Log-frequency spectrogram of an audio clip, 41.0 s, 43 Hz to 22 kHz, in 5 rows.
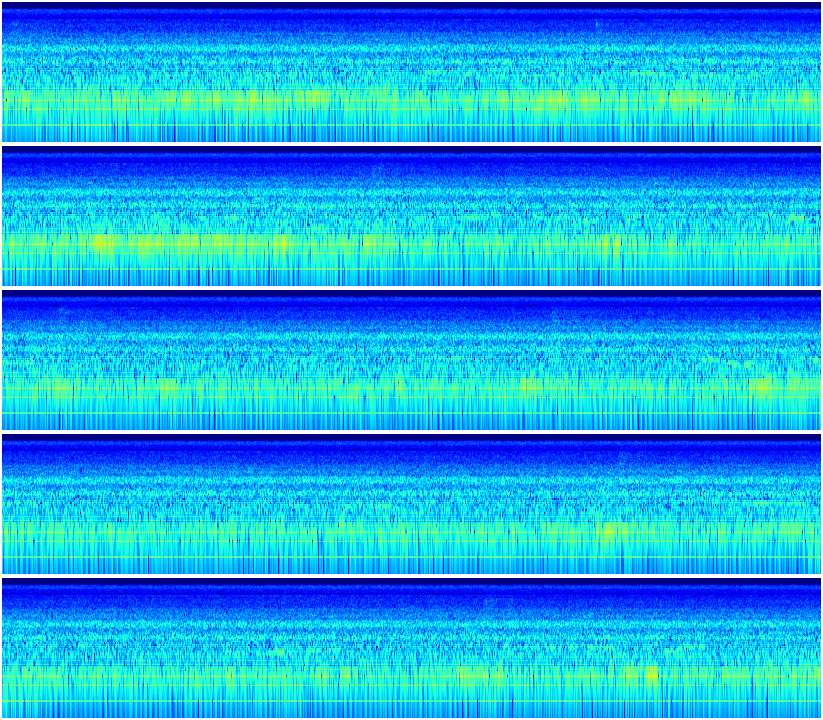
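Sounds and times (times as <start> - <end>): machine fan hum: 0.0 - 40.9
motor whining tones: 0.0 - 40.9.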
